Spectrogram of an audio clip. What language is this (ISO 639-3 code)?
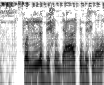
kan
